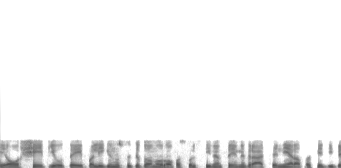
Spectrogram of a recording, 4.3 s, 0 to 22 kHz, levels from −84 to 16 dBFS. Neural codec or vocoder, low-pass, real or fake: none; 3.6 kHz; real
